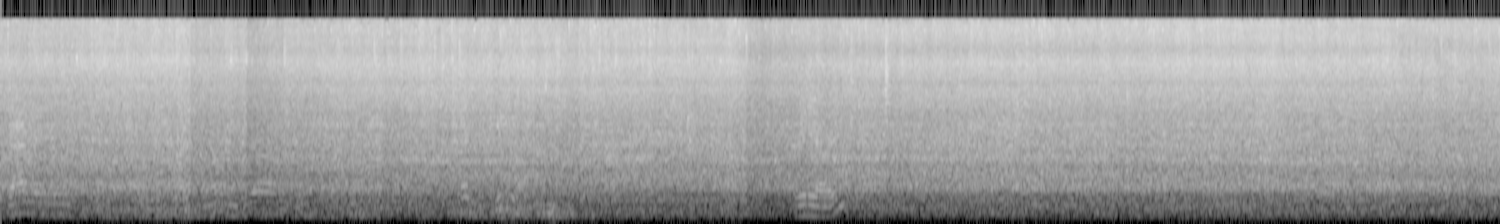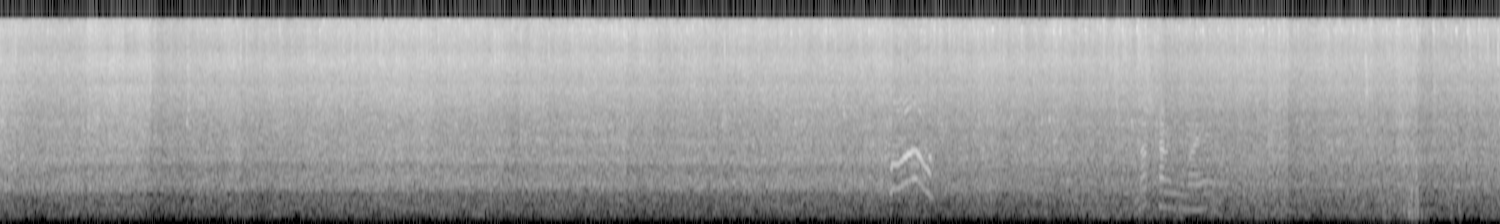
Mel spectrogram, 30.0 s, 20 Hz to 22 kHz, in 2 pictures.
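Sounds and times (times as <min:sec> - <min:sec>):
heavy hail falling: 0:00.0 - 0:30.0.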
